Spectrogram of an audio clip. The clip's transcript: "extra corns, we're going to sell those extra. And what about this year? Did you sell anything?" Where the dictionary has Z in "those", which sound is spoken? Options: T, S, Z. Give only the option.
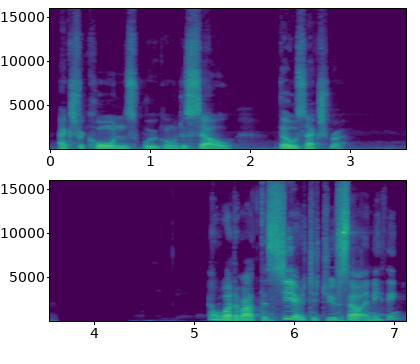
Z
